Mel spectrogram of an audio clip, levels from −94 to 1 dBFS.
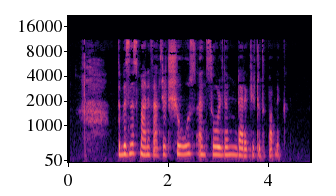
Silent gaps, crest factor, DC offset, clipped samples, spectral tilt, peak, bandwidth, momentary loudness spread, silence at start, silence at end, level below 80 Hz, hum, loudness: none; 20 dB; under 0.1%; under 0.1%; -4 dB/octave; -8 dBFS; 11.5 kHz; 17 LU; 0.3 s; 0.6 s; -66 dBFS; none; -26 LUFS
